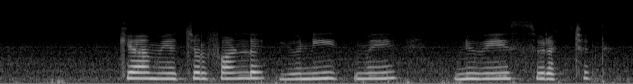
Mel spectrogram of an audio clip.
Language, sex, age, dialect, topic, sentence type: Hindi, female, 18-24, Marwari Dhudhari, banking, question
